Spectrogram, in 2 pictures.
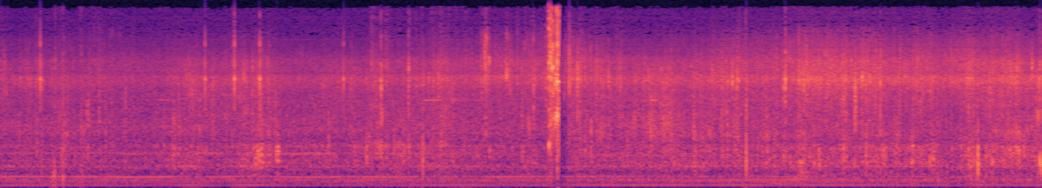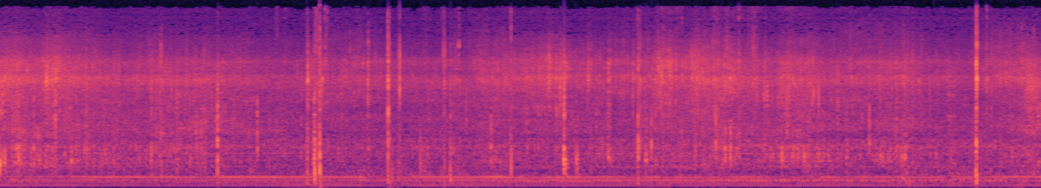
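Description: Off-road vehicle's engine running steadily at low speed as it crawls a rough dirt trail, with scattered knocks and rattles from the vehicle jolting over the bumps, the sharpest about eight seconds in.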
